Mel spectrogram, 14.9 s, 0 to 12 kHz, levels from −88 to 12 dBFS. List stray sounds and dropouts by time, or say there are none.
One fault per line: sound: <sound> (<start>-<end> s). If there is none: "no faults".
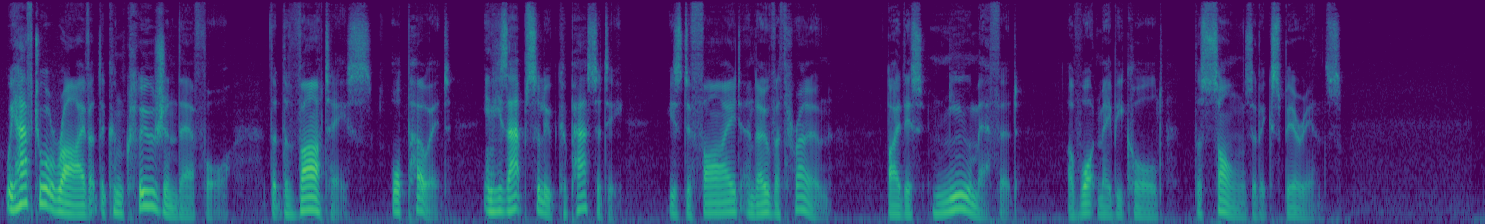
no faults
